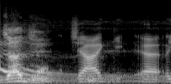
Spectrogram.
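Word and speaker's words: 자기: And Jagi means honey. Okay, you can say Jagi or Jagi. Jagi. You have to say it like this.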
